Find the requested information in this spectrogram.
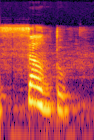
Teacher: a função do n nada mais é do que ele indicar vogal que é nasal Ou seja que é pronunciada pelo nariz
